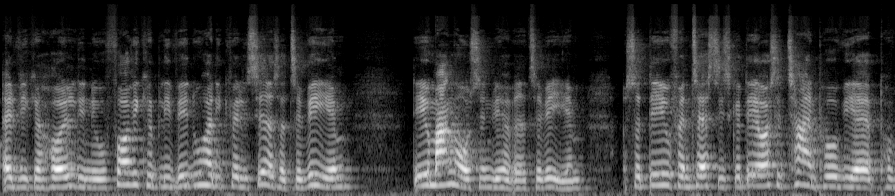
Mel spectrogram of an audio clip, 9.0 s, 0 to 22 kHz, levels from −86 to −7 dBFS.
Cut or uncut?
uncut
